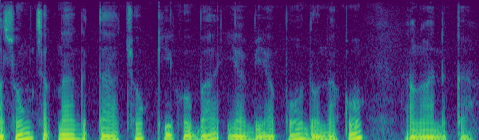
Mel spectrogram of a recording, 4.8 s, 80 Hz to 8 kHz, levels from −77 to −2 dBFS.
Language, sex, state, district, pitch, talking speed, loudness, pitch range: Garo, male, Meghalaya, South Garo Hills, 85 Hz, 85 wpm, -17 LUFS, 75-100 Hz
